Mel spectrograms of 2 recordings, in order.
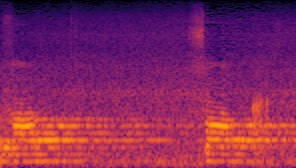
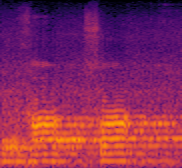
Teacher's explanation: sebagian besar dari pangkal lidah terangkat ke langit-langit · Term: istilla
